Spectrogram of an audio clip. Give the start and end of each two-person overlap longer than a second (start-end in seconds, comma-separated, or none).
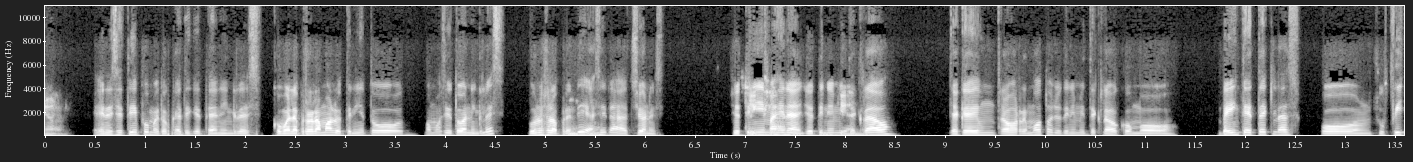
7.0-8.3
